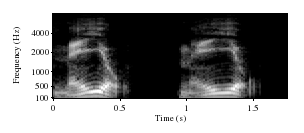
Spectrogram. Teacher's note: Okay, so next up is second tone plus third tone. So nothing strange here, rising tone and then a low tone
